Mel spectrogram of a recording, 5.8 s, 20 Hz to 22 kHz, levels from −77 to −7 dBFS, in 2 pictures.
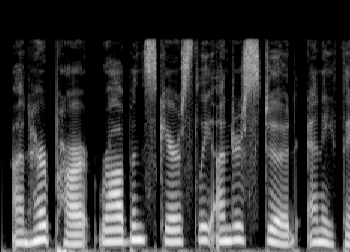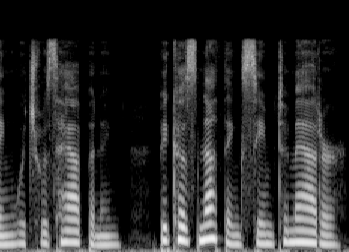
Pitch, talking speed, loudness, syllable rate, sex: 175 Hz, 155 wpm, -18 LUFS, 5.5 syllables/s, female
